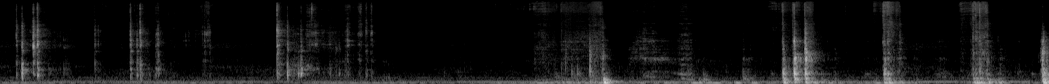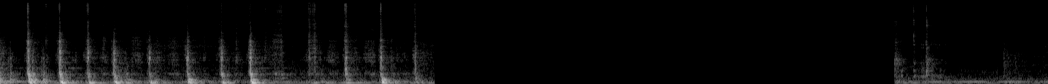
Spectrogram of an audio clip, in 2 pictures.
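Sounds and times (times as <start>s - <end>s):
steady low hum: 0.0s - 14.8s
knife chopping on cutting board: 9.7s - 14.8s.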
